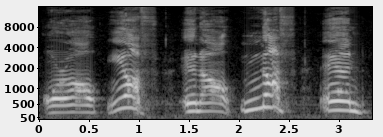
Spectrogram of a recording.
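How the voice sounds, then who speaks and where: A woman's voice: high voice, expressive, drawn-out words, a bit bright, pitched above the performer's own voice, exaggerated voice. Woman putting on a blustering big bad wolf.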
